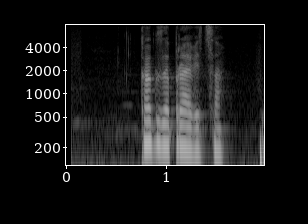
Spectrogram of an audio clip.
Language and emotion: Russian, neutral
